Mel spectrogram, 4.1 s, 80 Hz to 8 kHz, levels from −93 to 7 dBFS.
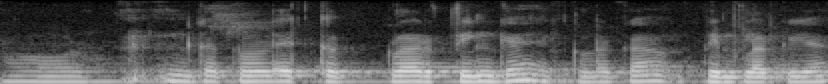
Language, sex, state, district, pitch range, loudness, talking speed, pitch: Hindi, male, Bihar, Vaishali, 140-145 Hz, -17 LUFS, 215 wpm, 145 Hz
